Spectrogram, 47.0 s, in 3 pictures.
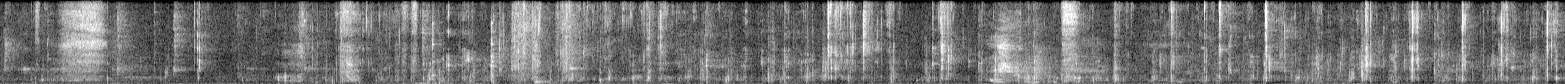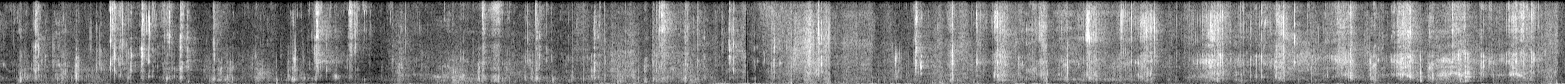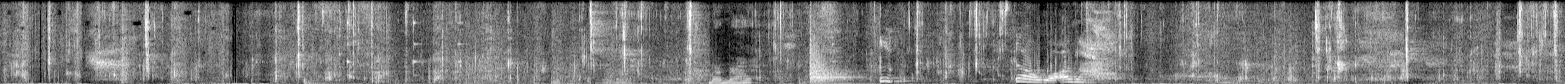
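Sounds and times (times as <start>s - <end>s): wet chewing sounds: 0.0s - 46.9s.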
